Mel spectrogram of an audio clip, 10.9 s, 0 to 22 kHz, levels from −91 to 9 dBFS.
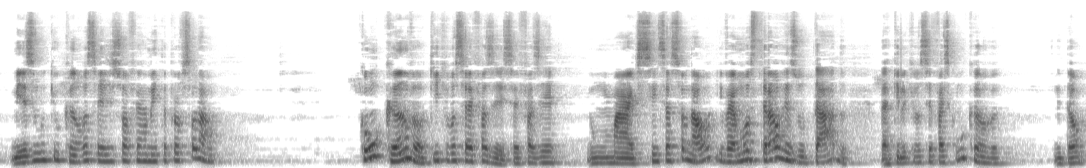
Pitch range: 125-170 Hz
